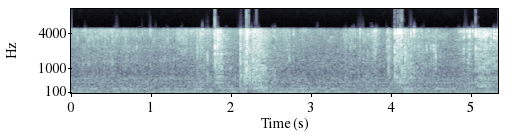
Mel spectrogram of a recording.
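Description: Skateboard wheels rolling on asphalt, with a few sharp clacks of the wooden board hitting the ground during flatground tricks, about two seconds in and again around four to five seconds in.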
